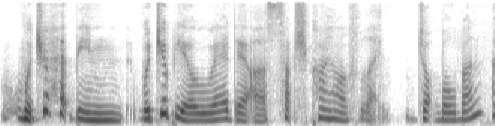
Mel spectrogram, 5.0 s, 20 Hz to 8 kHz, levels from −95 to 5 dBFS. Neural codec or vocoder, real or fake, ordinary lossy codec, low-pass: codec, 16 kHz, 1.1 kbps, Voila-Tokenizer; fake; none; none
